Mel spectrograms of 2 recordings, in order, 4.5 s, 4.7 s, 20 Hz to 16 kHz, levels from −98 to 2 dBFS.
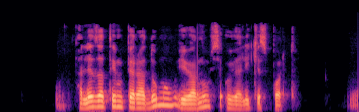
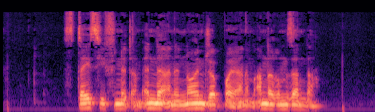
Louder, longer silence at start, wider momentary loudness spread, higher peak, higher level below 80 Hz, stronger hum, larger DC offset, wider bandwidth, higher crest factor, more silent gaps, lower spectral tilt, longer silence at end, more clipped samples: about the same, -19 LUFS vs -17 LUFS; first, 1 s vs 0.8 s; second, 9 LU vs 12 LU; about the same, -2 dBFS vs -2 dBFS; second, -56 dBFS vs -50 dBFS; neither; neither; second, 8 kHz vs 11.5 kHz; about the same, 18 dB vs 16 dB; first, 3.92-4.05 s, 4.18-4.22 s vs none; about the same, -6.5 dB/octave vs -5.5 dB/octave; second, 0.05 s vs 0.7 s; neither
